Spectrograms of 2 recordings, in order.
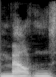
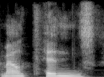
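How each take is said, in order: First: The middle T is dropped or swallowed. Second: The middle T is clearly pronounced. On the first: This is how people from the region say it. "Utahns don't pronounce their T's ... you say mountains" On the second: This is how people elsewhere say it. "not mountains"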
